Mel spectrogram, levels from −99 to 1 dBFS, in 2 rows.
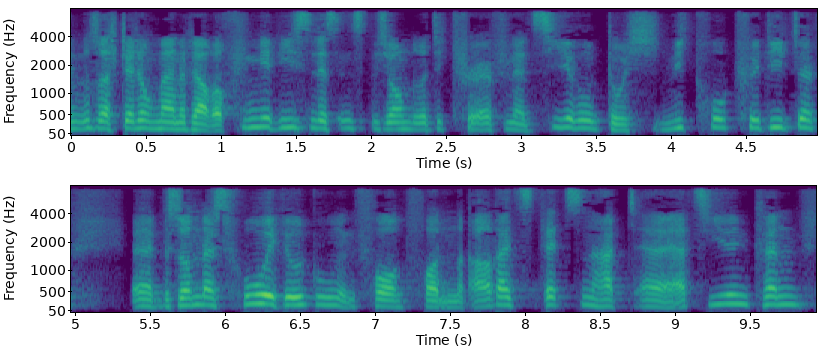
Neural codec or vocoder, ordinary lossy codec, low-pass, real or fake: codec, 16 kHz, 0.5 kbps, FunCodec, trained on Chinese and English, 25 frames a second; MP3, 32 kbps; 7.2 kHz; fake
